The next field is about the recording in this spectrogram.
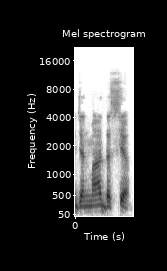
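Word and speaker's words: जन्माद्यस्य: और दूसरा जब हम इसको सात उच्चारण करेंगे तो इसको जैसे जन्मादि अस्य ये अलग-अलग बोल के उच्चारण किया है। तो जब अलग-अलग बोल के उच्चारण करेंगे तो इसको अलग-अलग बोलना चाहिए। जन्मादि अस्य लेकिन जब साथ में बोलेंगे तो इसको बोलेंगे जन्मादस्य।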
